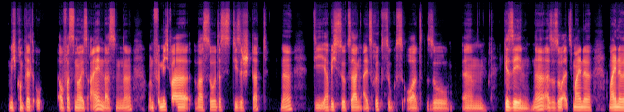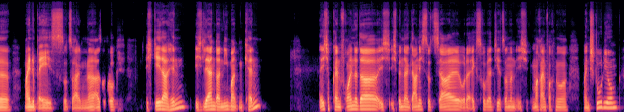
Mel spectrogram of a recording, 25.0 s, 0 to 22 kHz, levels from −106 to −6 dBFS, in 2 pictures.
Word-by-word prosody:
mich - - -3
komplett - - -1
o - - -7 0.3
auf - - -3
was - - 0
Neues 90 -2 +1
einlassen, 85 - 0
ne? 95 +7 -3 0.3
Und - - -6
für - - -4
mich 100 0 +3
war 95 0 +4
war 95 -1 -1
es 90 0 -3
so, 100 +1 -1
dass 95 0 -4
diese 90 -1 -4
Stadt, - - -2 0.2
ne, 105 +8 -1 0.4
die 85 -1 -2
habe 95 +2 -2
ich 100 0 +1
sozusagen 95 0 0
als - - -3
Rückzugsort - - -5
so, 85 -2 -5 0.2
ähm, 80 -1 -4 0.3
gesehen, 85 -6 +4
ne? - - +1
Also 90 0 -1
so 95 +2 +2
als - - -3
meine 95 -1 +3 0.3
meine 95 -1 +4 0.2
meine 95 +1 +6
Base 85 -1 +1
sozusagen, 85 0 -5
ne? 100 +3 +1
Also 95 0 -2
so, 100 -1 -3 0.6
ich - - -4
gehe 115 +1 +6
da 110 -2 +7
hin, 165 - -1
ich 95 +1 -2
lerne 110 +3 +6
da 100 - +6
niemanden 105 -3 -1
kennen 210 +7 0 1.2
ne? 110 - +1
Ich 115 - +2
habe - - -9
keine 100 -2 +2
Freunde 110 +5 +1
da, 120 0 +6
ich 100 +1 -3
ich - - -4
bin 105 0 -2
da 100 -1 +2
gar 95 +2 0
nicht 110 0 -2
sozial 100 +3 +1
oder - - -3
extrovertiert, 100 +1 -5
sondern 100 0 -5
ich - - -6
mache 95 +1 -2
einfach 95 0 -4
nur 95 0 -4 0.3
mein 85 -1 -4
Studium, 175 0 0
95 Hz, 170 wpm, -24 LUFS, 90-105 Hz, 1.2 s, da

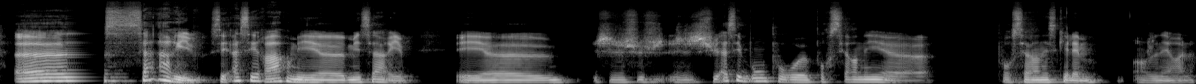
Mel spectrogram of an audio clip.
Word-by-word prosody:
Heu, 165 +4 +5
ça 165 +3 0
arrive, 100 - +4
c'est 100 +1 -3
assez 170 0 +2
rare 145 +2 +3
mais 105 -3 +4
heu, 100 0 +2
mais 105 +1 +1
ça 115 +1 -2
arrive 90 -3 -2 0.4
et 100 -1 0
heu, 100 0 -1 0.4
je 105 +1 -3
je 110 +1 -3
je 110 -1 -8
suis 125 - +1
assez 165 +2 -1
bon 150 0 -3
pour, 110 -7 -4
heu, 105 0 -3
pour 120 +2 -13
cerner, 115 -1 -1
heu, 90 -1 -7 0.7
pour 105 -2 -11
cerner 105 0 0
ce 105 0 -5
qu'elle 100 -2 -2
aime 95 +3 -2 0.4
en 100 - -14
général. 95 0 -9
110 Hz, 155 wpm, -20 LUFS, 100-145 Hz, 0.7 s, Heu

